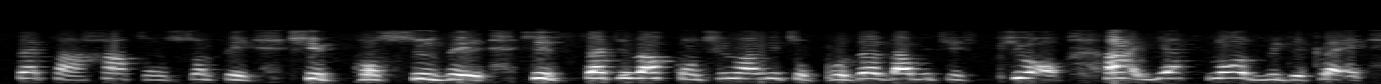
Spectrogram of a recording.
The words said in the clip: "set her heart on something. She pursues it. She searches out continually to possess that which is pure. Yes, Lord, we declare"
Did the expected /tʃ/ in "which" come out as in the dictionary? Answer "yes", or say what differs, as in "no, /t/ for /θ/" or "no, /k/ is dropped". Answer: yes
